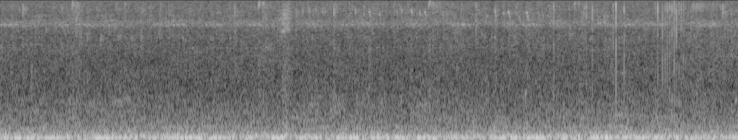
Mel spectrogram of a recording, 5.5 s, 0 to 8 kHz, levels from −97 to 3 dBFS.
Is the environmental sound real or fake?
real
